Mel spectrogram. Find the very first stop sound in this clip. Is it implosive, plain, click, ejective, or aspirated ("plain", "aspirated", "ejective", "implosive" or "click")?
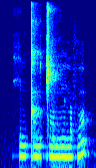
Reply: click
